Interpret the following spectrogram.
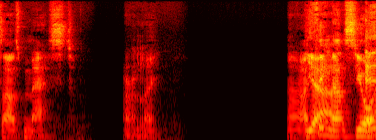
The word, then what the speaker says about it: MEST: Oh, it's pronounced as MEST, apparently.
